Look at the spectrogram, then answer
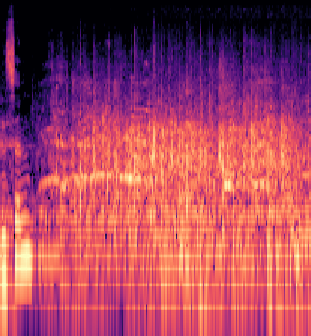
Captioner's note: applause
